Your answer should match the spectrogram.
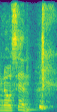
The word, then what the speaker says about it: nosin: Fun fact, hashtag no sin. Or the cool kids pronounce that nosin, kind of like resin.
